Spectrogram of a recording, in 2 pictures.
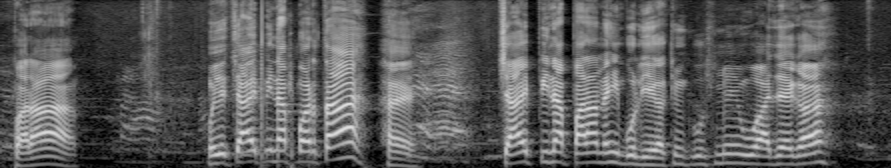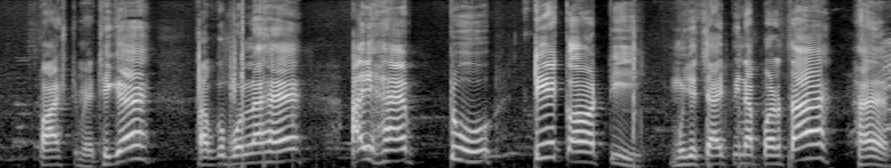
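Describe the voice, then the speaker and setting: In a classroom, a man with a high, slightly bright voice and a Bhojpuri-tinged Hindi accent teaches children English, asking questions and repeating phrases for the class.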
